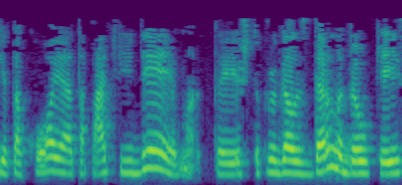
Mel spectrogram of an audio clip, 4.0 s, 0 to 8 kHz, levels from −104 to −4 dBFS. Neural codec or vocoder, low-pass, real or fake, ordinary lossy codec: none; 7.2 kHz; real; MP3, 24 kbps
